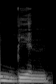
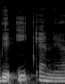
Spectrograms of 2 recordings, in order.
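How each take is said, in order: First: The letters are read together as one word. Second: Each letter is named separately. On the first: The speaker calls it right. "tapi B I N" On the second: The speaker calls it wrong. "pelafalannya juga bukan B I N ya"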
